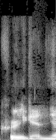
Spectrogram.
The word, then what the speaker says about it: Cregan: It, is it Cregan? Did I say that right? It's, uh, yeah, Cregan. Yeah, Kenzo Cregan.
